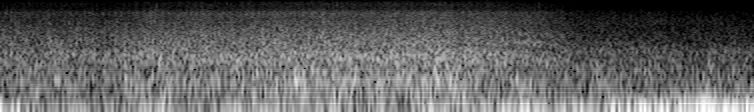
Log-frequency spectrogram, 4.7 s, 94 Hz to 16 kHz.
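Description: Sea water rushing and splashing past the hull of a Hunter 33 sailboat under sail, a wash that swells up and fades away about midway. Wind buffets the microphone, with low rumbling that grows near the end.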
